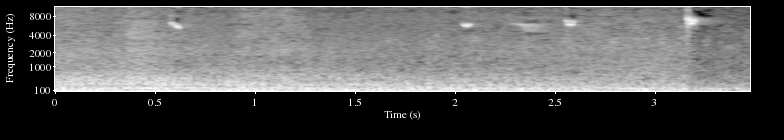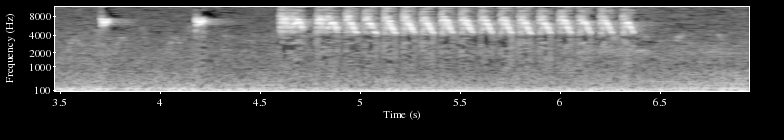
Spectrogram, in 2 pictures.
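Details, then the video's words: Sunbird lure sound aimed at young birds: faint high chips spaced apart, growing louder, then a long rapid pulsing trill of high notes near the end over low hum. "Burung Sogon Muda Bakalan Langsung Nyaut Denger Suara Pancingan ini"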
